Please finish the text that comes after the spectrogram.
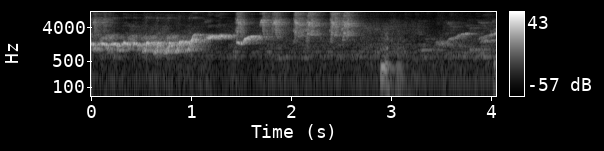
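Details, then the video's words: White-rumped shama in training at a bird school in Tangerang, Indonesia; steady whistled phrase stepping upward, then several sharp buzzy bursts, a low note and a final rising whistle. "MURAI BATU LEUSER"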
